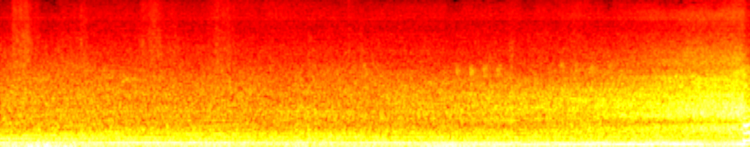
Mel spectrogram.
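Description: Road traffic on a two-lane highway: a steady low engine-and-tyre hum, with a vehicle drawing closer and growing louder over the last few seconds.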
